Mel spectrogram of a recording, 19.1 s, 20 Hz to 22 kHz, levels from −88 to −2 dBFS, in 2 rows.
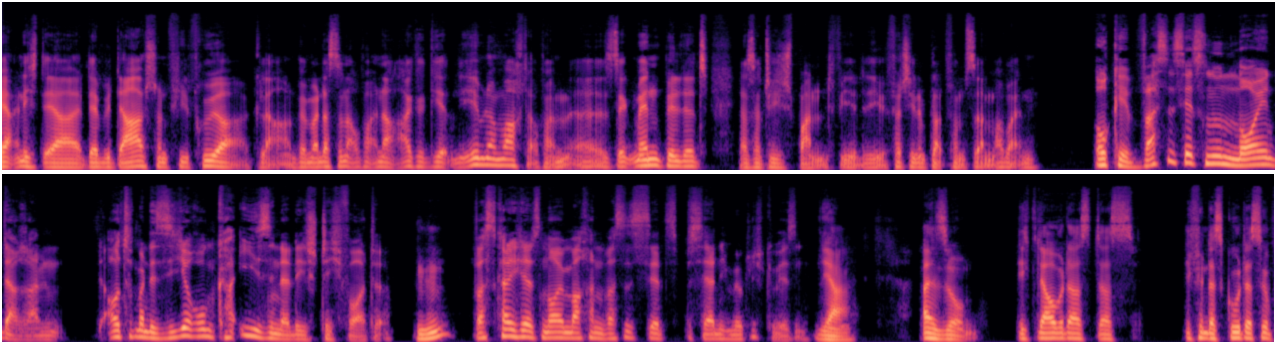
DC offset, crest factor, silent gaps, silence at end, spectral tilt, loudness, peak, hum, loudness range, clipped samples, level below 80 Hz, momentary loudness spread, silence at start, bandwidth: under 0.1%; 20 dB; none; 0 s; -5.5 dB/octave; -24 LUFS; -4 dBFS; none; 3 LU; under 0.1%; -52 dBFS; 11 LU; 0 s; 16.5 kHz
